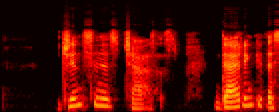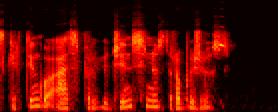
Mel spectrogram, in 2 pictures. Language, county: Lithuanian, Vilnius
